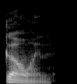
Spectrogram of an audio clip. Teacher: That final G in the word going is going to be cut off, and we'll just say, going.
